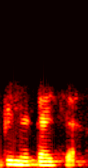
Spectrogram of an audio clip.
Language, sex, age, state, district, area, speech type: Malayalam, female, 45-60, Kerala, Kasaragod, rural, conversation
